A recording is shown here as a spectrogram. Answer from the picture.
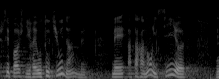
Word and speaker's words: autotune: Autotune, alors il le prononce comme ça, autotune, vous voyez, il y a la prononciation ici. Là, c'est un calque de l'anglais. Enfin, c'est un emprunt même, autotune, qu'on prononce en français, autotune.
